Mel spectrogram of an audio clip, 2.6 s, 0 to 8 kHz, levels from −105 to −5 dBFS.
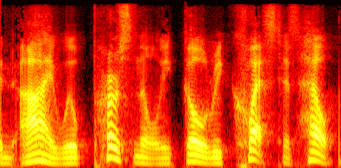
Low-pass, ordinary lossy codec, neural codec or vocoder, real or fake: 7.2 kHz; AAC, 48 kbps; codec, 16 kHz in and 24 kHz out, 0.8 kbps, FocalCodec, streaming, 65536 codes; fake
